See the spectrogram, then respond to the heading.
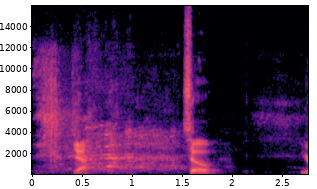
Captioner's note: more chuckles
